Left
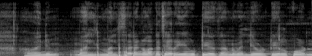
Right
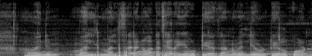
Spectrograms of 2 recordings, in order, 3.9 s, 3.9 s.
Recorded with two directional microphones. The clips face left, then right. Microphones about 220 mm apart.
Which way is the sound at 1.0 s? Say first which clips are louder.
Left 3 dB; 45° left (ahead or behind).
